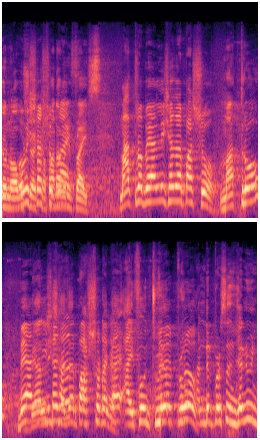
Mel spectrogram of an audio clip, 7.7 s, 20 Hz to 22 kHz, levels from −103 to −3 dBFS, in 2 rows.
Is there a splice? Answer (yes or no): no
